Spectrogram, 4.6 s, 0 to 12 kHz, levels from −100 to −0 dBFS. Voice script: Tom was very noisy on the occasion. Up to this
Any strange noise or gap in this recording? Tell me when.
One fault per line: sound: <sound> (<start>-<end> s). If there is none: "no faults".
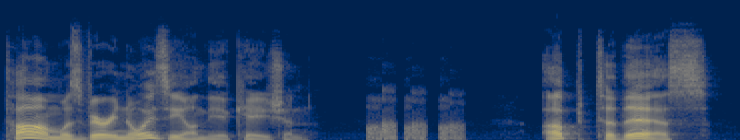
sound: laugh (2.3-2.9 s)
